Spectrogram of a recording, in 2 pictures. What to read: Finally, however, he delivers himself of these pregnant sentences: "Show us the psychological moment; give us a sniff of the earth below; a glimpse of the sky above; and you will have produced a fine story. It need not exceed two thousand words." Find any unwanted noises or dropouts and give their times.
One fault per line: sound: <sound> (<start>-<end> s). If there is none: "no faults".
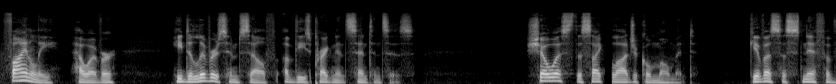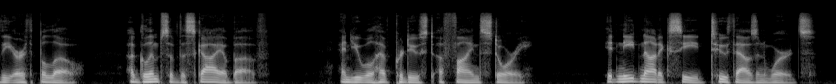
sound: dropout (6.0-6.1 s)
